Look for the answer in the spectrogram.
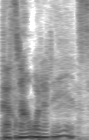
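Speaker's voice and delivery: whisper. Retold or imitated. Retold inner thought.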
